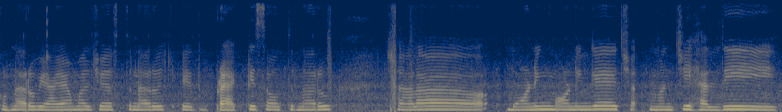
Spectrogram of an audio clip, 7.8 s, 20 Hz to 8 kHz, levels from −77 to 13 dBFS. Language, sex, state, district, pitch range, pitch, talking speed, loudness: Telugu, female, Telangana, Nalgonda, 220-230 Hz, 225 Hz, 85 wpm, -20 LUFS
